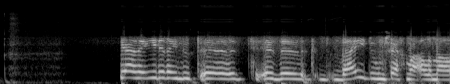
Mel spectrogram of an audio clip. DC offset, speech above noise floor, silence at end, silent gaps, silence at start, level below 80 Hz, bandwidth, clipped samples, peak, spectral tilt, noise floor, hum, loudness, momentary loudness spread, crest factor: under 0.1%; 41 dB; 0 s; none; 0.05 s; -48 dBFS; 17 kHz; under 0.1%; -8 dBFS; -5.5 dB/octave; -60 dBFS; none; -19 LUFS; 4 LU; 10 dB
